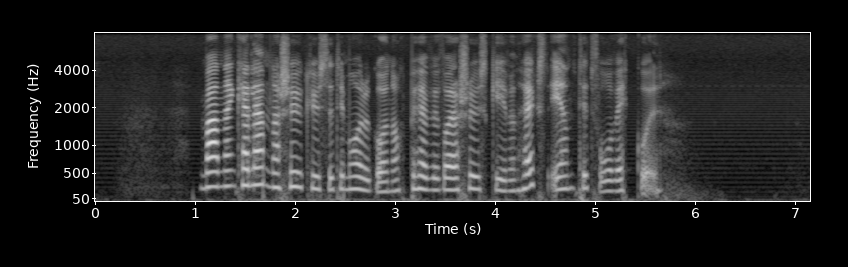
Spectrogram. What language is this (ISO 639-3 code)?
swe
